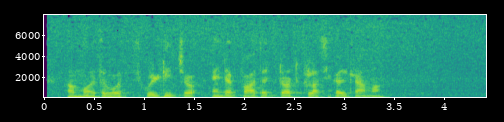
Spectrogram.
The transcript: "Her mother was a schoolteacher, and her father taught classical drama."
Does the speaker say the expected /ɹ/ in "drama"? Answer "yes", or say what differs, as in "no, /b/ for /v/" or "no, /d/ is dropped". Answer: yes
